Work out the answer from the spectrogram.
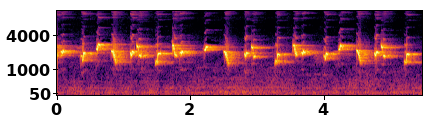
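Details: Indonesian sooty-headed bulbul giving a Trucukan song: a steady, unbroken chain of bright, gurgling two-part notes, each slurring downward, repeated rapidly for the whole stretch.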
